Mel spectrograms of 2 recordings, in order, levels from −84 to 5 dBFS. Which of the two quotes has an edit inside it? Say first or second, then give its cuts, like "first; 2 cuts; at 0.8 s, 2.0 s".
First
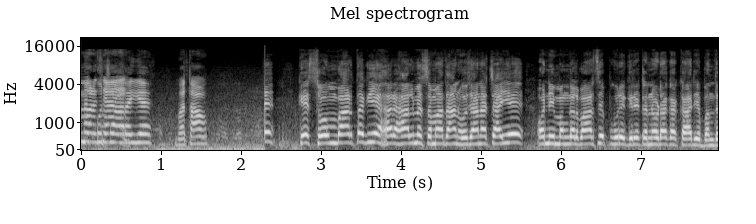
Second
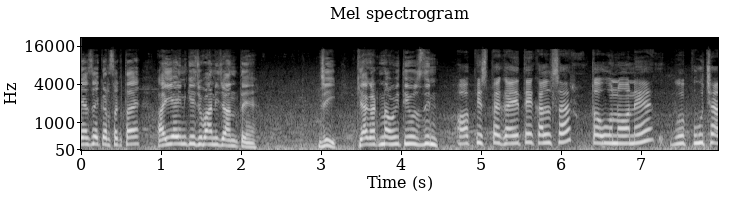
first; 1 cut; at 2.3 s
